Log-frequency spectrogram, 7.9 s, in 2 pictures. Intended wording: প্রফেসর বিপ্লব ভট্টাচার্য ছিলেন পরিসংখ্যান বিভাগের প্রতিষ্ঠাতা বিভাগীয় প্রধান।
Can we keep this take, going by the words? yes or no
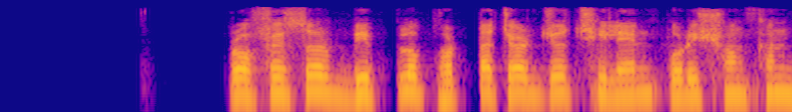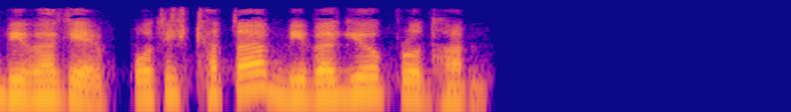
yes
